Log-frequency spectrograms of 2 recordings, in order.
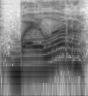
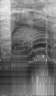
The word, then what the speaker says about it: Байлар: Это род Байлар или Байляр, в общем-то, по-разному произносят, который также находится на крайнем западе исторического Башкортостана.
